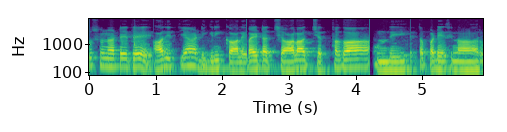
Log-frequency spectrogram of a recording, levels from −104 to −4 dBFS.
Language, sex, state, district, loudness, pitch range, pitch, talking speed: Telugu, male, Andhra Pradesh, Srikakulam, -17 LUFS, 120-155 Hz, 135 Hz, 120 wpm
